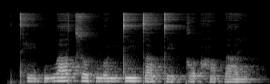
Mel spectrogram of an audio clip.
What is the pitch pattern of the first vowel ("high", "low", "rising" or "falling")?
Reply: low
